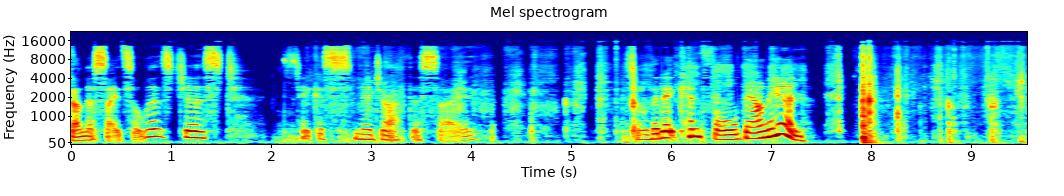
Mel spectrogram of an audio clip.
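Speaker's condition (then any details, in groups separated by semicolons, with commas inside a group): No condition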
